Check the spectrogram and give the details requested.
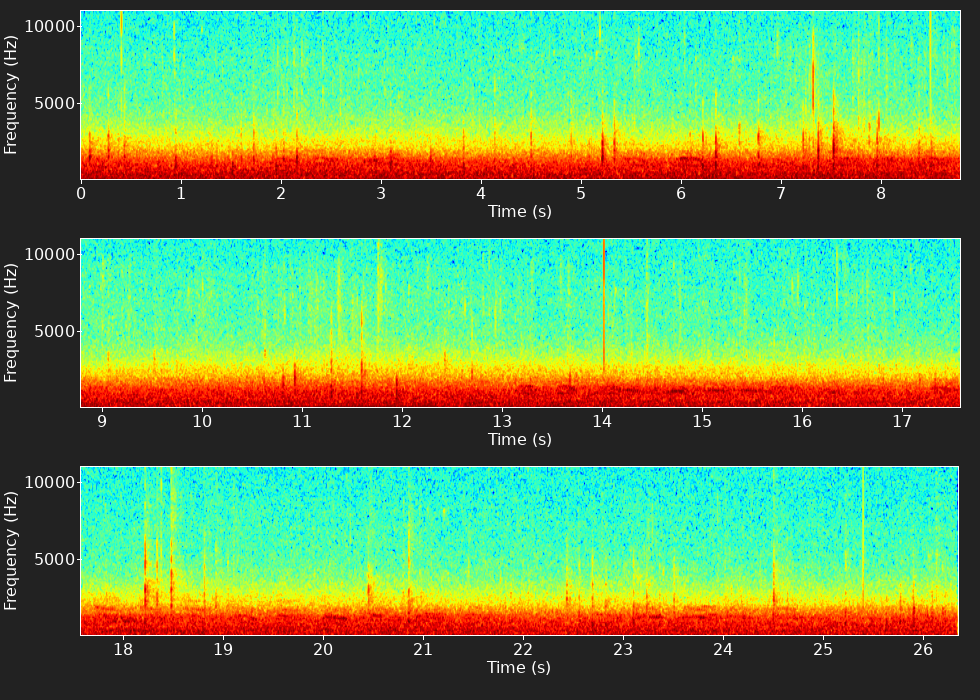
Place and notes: Vastse-Kuuste, Põlva County, Estonia - Wind in forest
Wind in trees, woodpecker.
